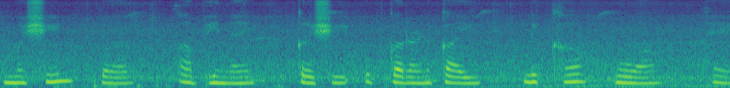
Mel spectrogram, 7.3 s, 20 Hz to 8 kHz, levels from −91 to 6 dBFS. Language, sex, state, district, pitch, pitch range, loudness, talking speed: Hindi, female, Madhya Pradesh, Dhar, 210 Hz, 200-235 Hz, -18 LUFS, 75 wpm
